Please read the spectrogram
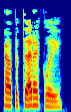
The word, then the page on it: apathetically: British English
